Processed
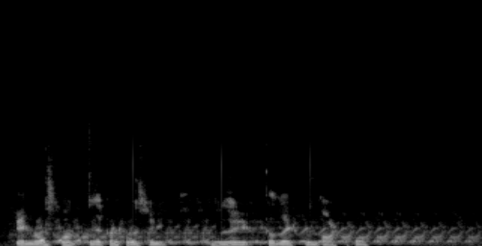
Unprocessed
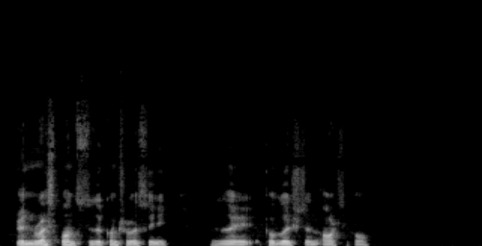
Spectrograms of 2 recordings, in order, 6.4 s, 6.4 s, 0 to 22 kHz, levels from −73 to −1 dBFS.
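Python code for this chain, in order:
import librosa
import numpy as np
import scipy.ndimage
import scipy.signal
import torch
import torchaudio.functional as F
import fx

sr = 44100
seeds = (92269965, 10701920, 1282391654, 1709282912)

p1 = fx.pitch_trill(x, sr, semitones=-2.5, every_ms=559)
p2 = fx.spec_erase(p1, sr, start_s=4.57, length_s=1.32, low_hz=790.0, high_hz=6800.0)
p3 = fx.filter_lfo_lowpass(p2, sr, shape='saw_down', hz=1.7, low_hz=540.0, high_hz=7400.0, q=3.9)
p4 = p3 + fx.echo_wet_bandpass(p3, sr, ms=244, feedback_pct=69, hz=800.0, wet_db=-12.5, dry=0)
p5 = fx.band_squash(p4, sr, depth_pct=70)
y = F.gain(torch.from_numpy(p5), -7.0).numpy()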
